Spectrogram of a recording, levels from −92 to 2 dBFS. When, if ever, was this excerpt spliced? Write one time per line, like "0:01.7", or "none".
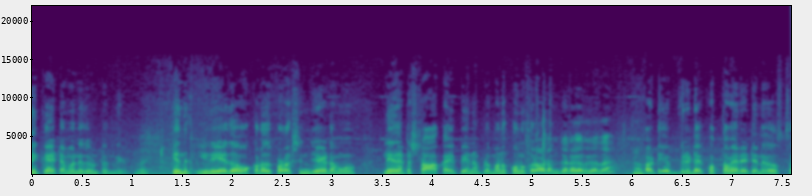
0:01.6
0:06.2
